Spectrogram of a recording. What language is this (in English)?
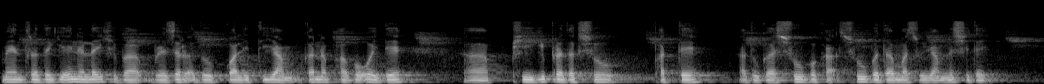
Manipuri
